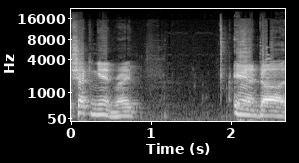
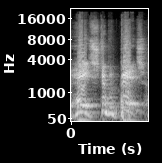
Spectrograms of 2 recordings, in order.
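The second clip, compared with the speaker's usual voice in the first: raised, high call-out; imitated sergeant call; 8 semitones higher, 3 dB louder than usual. Sergeant calling back a dismissed marine, mock yell. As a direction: call him back with an insult.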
